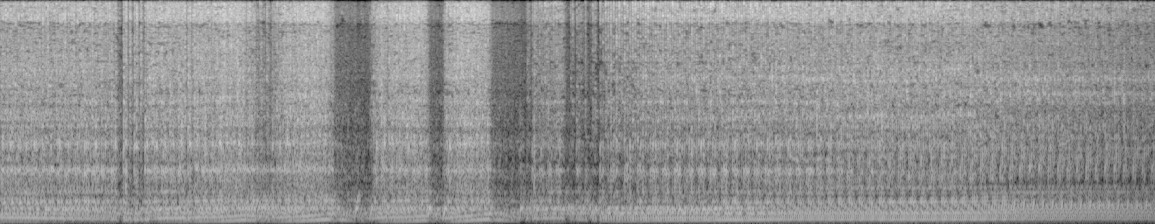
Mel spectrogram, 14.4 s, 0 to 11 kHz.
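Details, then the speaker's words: 1984 Audi 4000 Quattro five-cylinder at first start after reassembling the intake, CIS fuel injection, ignition and vacuum systems, with the exhaust disconnected: a loud, raw, uneven rumble settling to a steady idle after a blip. It runs normally. "uh exhaust is disconnected so it might be a little low"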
